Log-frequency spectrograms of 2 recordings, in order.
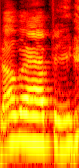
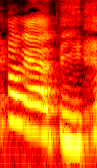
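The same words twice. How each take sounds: First: Said in the usual way. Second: Pitched much higher, giddy with joy; excited. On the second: Real, not acted. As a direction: let the happiness burst out high. Repeats I'm happy twice.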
